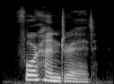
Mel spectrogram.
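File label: "four hundred", English, female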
